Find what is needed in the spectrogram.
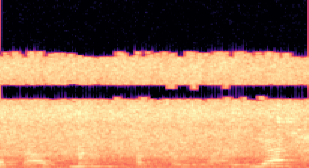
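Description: Food sizzling in a frying pan as it is stirred with a metal spatula, with a few short bits of a voice over it, the loudest rising near the end.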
